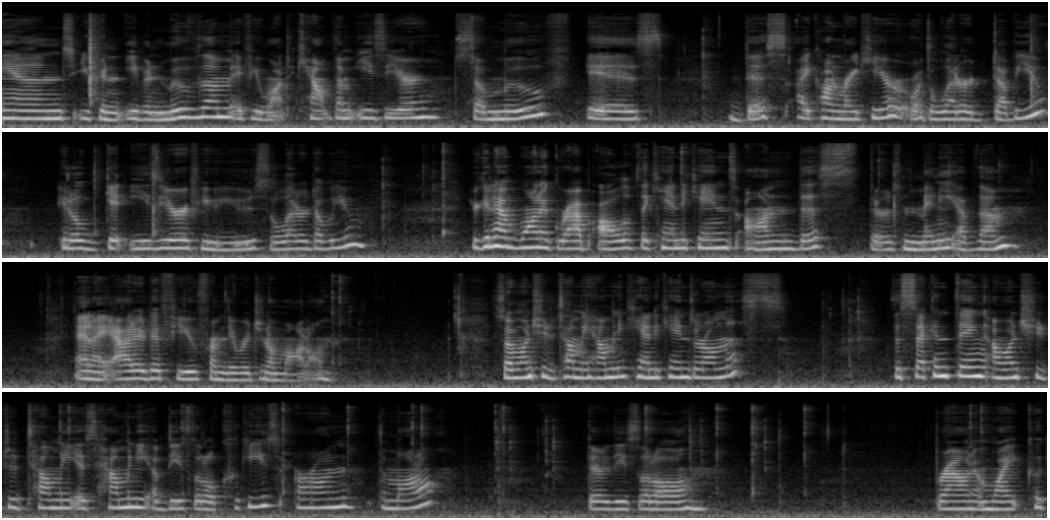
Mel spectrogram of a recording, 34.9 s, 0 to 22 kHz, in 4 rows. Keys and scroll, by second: 0.8 w, 8.6 w, 16.2 super+z.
